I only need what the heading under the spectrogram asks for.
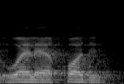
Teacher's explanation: ഇതിൽ ഖാഫിനെ തഫ്ഖീം ചെയ്യണം എന്നത് ശ്രദ്ധേയമാണ്. വലഖദ് ഖാഫിന് മാത്രമാണ് തഫ്ഖീം, മറ്റ് ഹർഫുകൾക്ക് തഫ്ഖീം വരരുത്. അപ്രകാരം തഫ്ഖീം ചെയ്ത് ഉച്ചരിക്കേണ്ട അക്ഷരമാണ്.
